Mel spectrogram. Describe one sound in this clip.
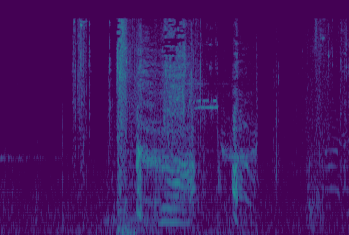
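Blows thud and bodies scuffle in a brief fight.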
